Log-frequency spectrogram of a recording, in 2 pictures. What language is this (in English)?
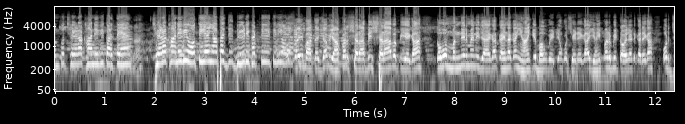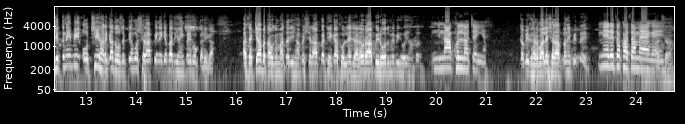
Hindi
